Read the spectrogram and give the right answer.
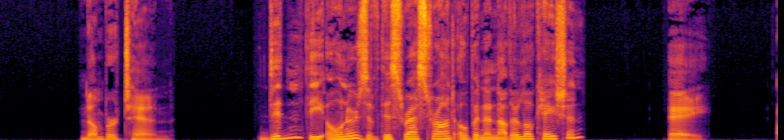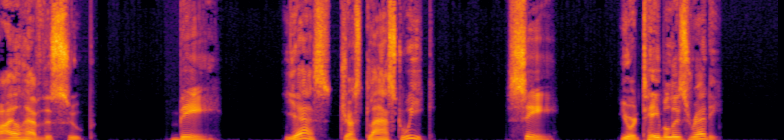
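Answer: B: Yes, just last week.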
